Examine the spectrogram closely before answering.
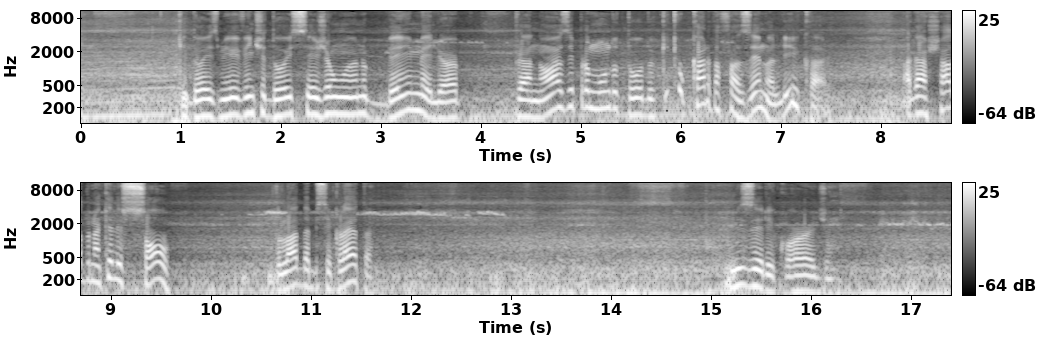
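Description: A motorcycle engine revs up and down through the gears.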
